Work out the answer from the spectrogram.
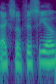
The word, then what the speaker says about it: ex officio: Is that how you pronounce that? Ex officio?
